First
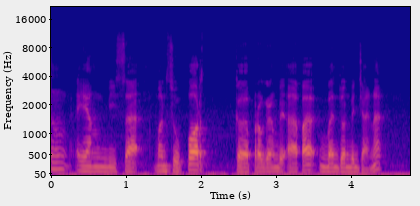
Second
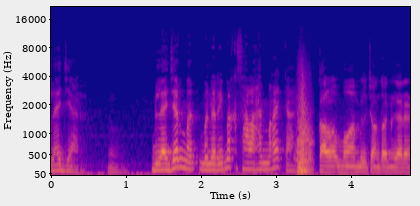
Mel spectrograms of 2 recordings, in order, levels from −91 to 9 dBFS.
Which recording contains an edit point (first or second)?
second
